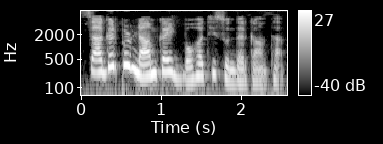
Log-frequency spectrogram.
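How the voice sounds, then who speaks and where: A woman's voice: medium pitch, sing-song, moderate pace, gravelly, a little mellow, dry recording. A woman reading scripted story narration as the narrator.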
